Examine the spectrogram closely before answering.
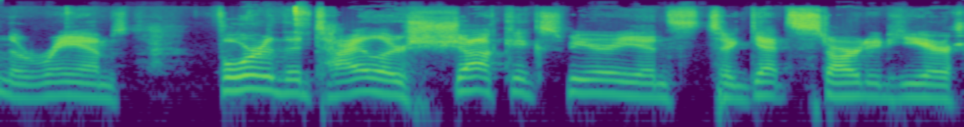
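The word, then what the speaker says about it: Shough: It doesn't look like it, but apparently that's how it's pronounced.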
